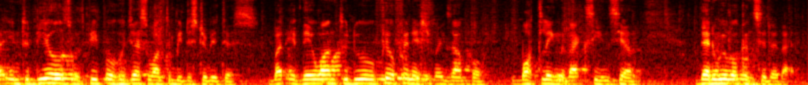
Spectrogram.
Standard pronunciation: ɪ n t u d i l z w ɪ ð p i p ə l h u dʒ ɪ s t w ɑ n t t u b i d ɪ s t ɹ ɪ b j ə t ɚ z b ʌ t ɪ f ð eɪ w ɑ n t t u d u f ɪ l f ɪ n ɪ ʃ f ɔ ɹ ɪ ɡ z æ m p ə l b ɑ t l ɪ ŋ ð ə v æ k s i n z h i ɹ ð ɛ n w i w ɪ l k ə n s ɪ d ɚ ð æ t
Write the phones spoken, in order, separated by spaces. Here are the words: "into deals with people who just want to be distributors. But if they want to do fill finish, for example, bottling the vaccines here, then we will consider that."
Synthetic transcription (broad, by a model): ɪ n t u d i l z w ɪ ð p i p ə l h u dʒ ɪ s t w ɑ n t t u b i d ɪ s t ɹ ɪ b j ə t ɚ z b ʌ t ɪ f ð eɪ w ɑ n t t u d u f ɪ l f ɪ n ɪ ʃ f ɔ ɹ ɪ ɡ z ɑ m p ə l b ɑ t l ɪ ŋ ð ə v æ k s i n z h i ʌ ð ɛ n w i w ɪ l k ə n s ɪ d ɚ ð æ t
